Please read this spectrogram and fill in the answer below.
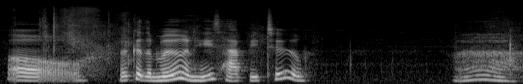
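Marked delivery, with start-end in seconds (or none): none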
